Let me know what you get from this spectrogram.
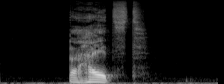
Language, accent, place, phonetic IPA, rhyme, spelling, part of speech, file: German, Germany, Berlin, [bəˈhaɪ̯t͡st], -aɪ̯t͡st, beheizt, adjective / verb, De-beheizt.ogg
- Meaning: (verb) past participle of beheizen; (adjective) heated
